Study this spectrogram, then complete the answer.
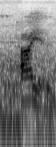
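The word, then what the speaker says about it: Patz: very famous child, Etan Paez, who is Pate, as some people pronounce it, whose parents have, as the Goshes have, spent endless hours searching for their lost son, and much pain.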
